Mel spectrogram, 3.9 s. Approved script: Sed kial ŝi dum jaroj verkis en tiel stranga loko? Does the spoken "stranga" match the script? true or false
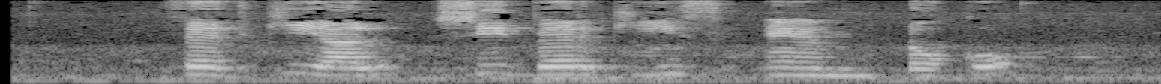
false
